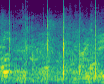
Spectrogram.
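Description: Sharp hand claps, about three a second, over background voices.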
